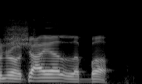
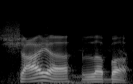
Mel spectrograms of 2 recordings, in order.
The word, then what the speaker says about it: Shia LaBeouf: Shia LaBeouf. – Shia LaBeouf. – Yes, Shia LaBeouf.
